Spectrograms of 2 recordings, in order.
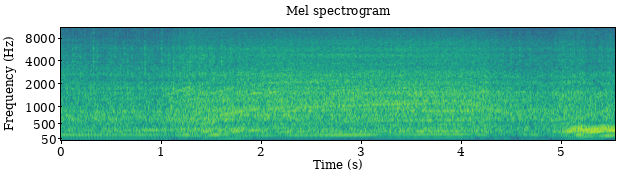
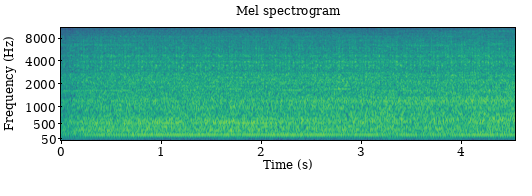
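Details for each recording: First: Merkur XR4Ti, 95,000 miles, sat five years (died when hot), free-revving in neutral without load: flares fast on each rev with turbo spool rising quickly, then falls back; suspected retarded ignition timing. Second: Merkur XR4TI, 95,000 miles, sat five years after dying when hot; after distributor rotated to correct ignition timing it runs: loud, steady idle with even low hum, no stumbling or surging, holding idle cleanly.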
